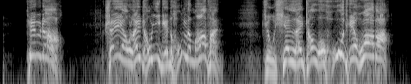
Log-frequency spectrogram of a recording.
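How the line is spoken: Wild roar. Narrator (Chinese): 他狂吼着说

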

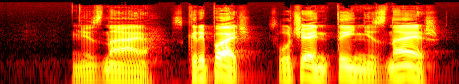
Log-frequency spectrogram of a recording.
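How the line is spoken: Booming, resonant hum. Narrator (Russian): Прогудело в полушарии

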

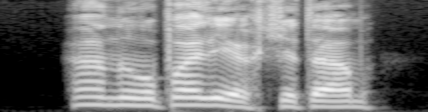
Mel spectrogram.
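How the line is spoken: Sharp rebuke, woman. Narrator (Russian): прикрикнула на него рыжеволосая женщина

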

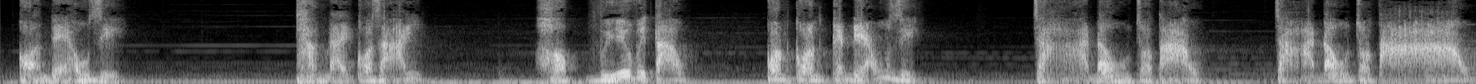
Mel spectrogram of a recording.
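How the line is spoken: Growling voice. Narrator (Vietnamese): Hoàng Anh giọng gầm gừ

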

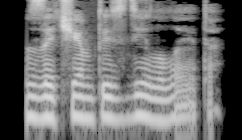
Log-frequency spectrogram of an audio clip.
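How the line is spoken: Plain. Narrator (Russian): спросил Барс

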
